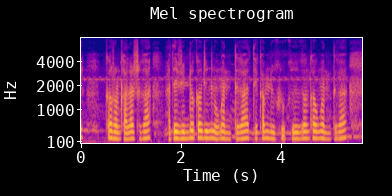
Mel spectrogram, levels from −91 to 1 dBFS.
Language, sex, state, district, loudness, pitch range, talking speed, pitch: Wancho, female, Arunachal Pradesh, Longding, -17 LUFS, 180-195 Hz, 180 wpm, 190 Hz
